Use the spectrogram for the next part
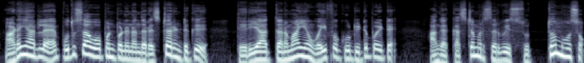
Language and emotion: Tamil, sad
